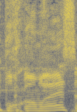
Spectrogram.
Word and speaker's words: Bourg-en-Bresse: seulement pour Bourg, parce qu'on prononce bien là, la fin euh, pour Bourg-en-Bresse.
